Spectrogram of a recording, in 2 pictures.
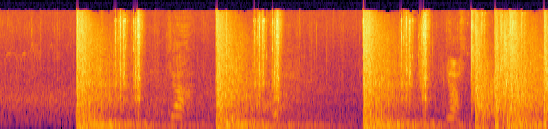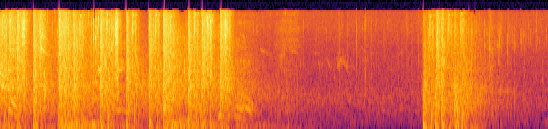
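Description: A shotgun fires loud blasts that echo outdoors.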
